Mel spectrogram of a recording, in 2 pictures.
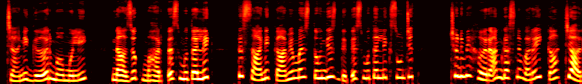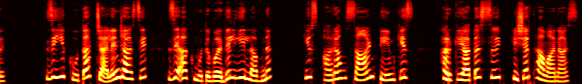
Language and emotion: Kashmiri, fearful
